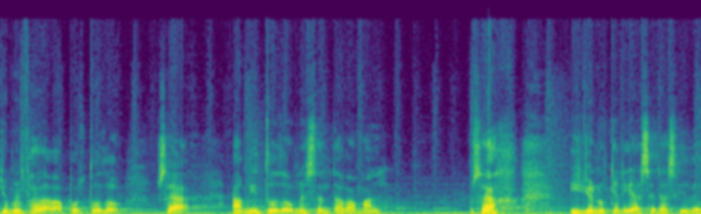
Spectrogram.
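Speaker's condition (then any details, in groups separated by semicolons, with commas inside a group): No condition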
